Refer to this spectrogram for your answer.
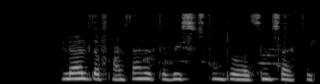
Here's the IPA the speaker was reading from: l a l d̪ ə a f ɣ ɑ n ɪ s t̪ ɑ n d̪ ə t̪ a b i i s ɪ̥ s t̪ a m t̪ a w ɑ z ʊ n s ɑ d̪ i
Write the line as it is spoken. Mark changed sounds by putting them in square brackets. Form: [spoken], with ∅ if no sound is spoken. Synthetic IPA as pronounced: l [ɑ] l d̪ ə a f ɣ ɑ n ɪ s t̪ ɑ n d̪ ə t̪ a b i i s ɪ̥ s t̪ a m t̪ a w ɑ z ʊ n s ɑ [t̪] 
